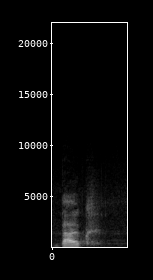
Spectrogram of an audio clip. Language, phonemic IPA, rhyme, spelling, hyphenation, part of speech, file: Dutch, /bœy̯k/, -œy̯k, buik, buik, noun, Nl-buik.ogg
- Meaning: 1. belly 2. paunch (referring euphemistically to a protrusive belly) 3. the lowest inner part of a ship's hull, where water accumulates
